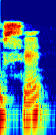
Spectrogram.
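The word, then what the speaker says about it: cette: used for feminine singular like seth robe oh set shells seth rope seth shells so robe tube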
